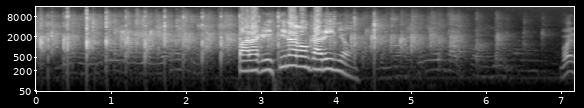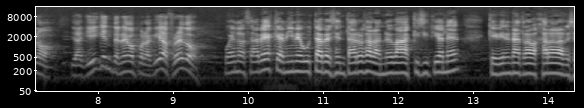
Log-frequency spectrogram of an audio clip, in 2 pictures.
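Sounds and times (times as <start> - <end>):
group applause: 0.0 - 6.9
speech: 2.8 - 4.4, 7.0 - 14.3.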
